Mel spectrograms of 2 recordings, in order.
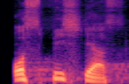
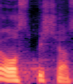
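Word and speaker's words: auspicious: অসপিশিয়াস, অসপিশাস, AUS, আস পি সি আই ও ইউএস, এটা উচ্চারণ হবে অসপিশাস, হ্যাঁ অনুকূল।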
